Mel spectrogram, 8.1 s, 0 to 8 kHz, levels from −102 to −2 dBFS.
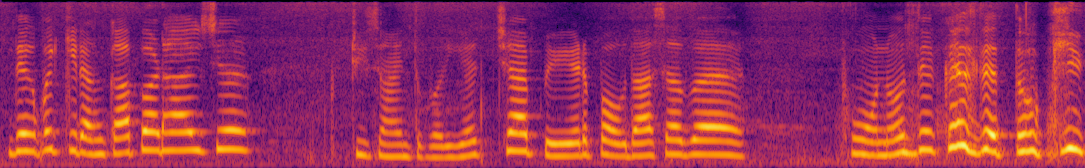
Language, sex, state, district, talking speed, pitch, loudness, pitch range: Magahi, female, Bihar, Jamui, 125 wpm, 270 Hz, -19 LUFS, 235-320 Hz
